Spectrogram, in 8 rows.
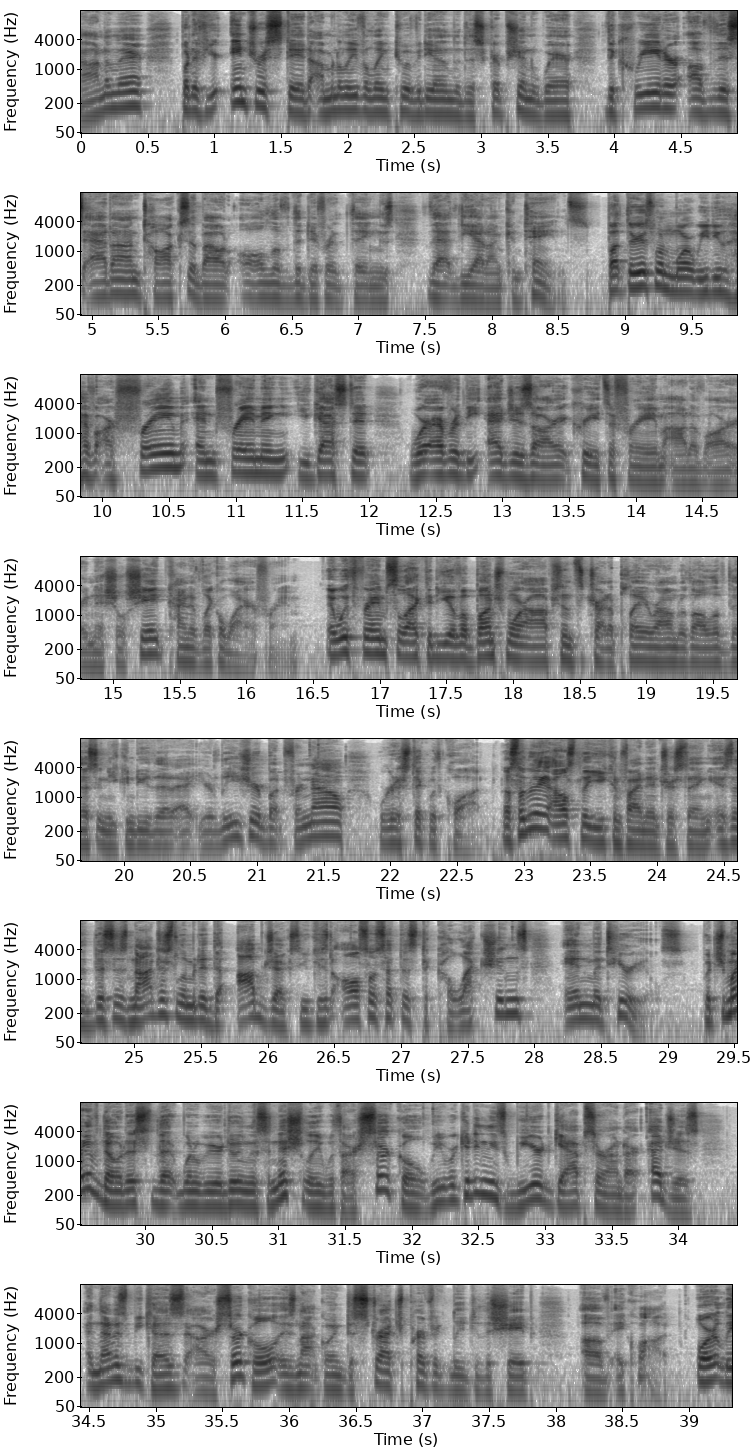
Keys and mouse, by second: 0.0-0.3 middle drag, 7.5 drag, 8.4 drag, 9.6 click, 10.1 middle drag, 10.9 click, 11.7 middle drag, 12.1 shift+middle drag, 12.5 middle drag, 13.5 middle drag, 14.1 shift+middle drag, 14.8 middle drag, 15.5-16.4 drag, 21.1 click, 22.1 middle click, 27.4 drag, 29.2 x, 29.2 middle drag, 29.7 shift+middle drag, 30.0 middle click, 30.4 shift+a, 32.6 click, 34.1 middle click, 37.5 middle click, 39.1 middle click.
